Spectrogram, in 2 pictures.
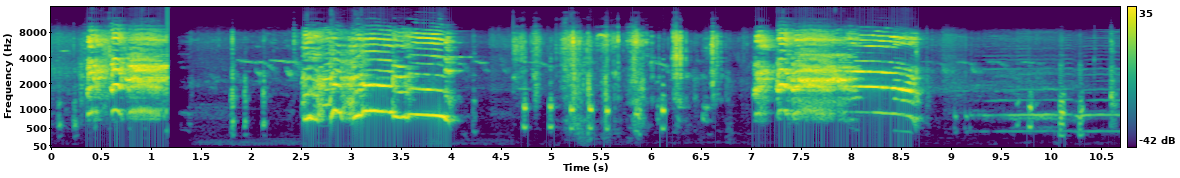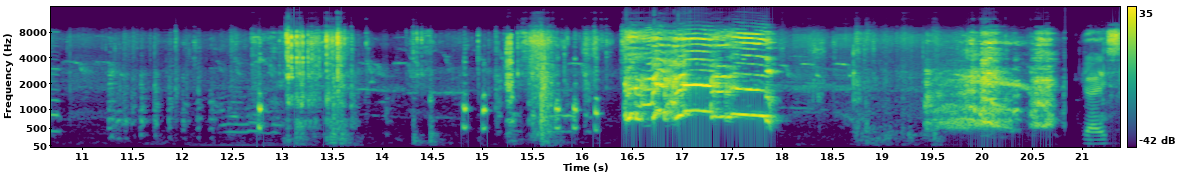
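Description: Loud chickens cackle in repeated bursts, a hen's insistent squawking calls rising and breaking off after laying an egg, with a rooster crowing among them and brief pauses between outbursts.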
